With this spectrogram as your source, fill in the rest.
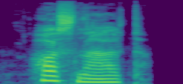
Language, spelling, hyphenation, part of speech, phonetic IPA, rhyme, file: Hungarian, használt, hasz‧nált, verb / adjective, [ˈhɒsnaːlt], -aːlt, Hu-használt.ogg
- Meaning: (verb) 1. third-person singular indicative past indefinite of használ 2. past participle of használ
